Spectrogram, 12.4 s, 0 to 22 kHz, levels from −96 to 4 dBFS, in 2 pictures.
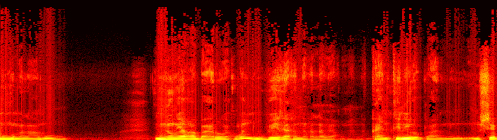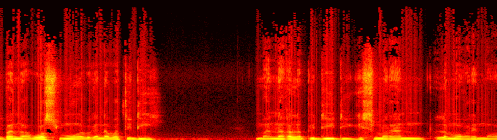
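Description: Filter restarted on every block, throughout this speech recording: each block's filter begins from silence and leaves a small transient, giving a 100 Hz buzz that tracks the speech level and points to blocks of about 10 ms.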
